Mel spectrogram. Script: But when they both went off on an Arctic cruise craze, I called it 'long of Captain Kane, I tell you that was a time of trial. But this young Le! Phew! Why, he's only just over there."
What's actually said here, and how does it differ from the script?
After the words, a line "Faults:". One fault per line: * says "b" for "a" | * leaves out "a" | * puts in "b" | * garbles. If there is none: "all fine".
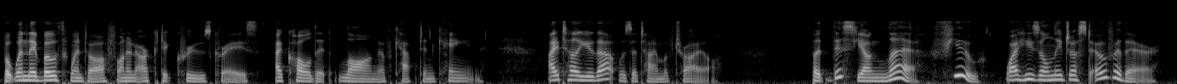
But when they both went off on an Arctic cruise craze, I called it 'long of Captain Kane, I tell you that was a time of trial. But this young Le! Phew! Why, he's only just over there."
Faults:
all fine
